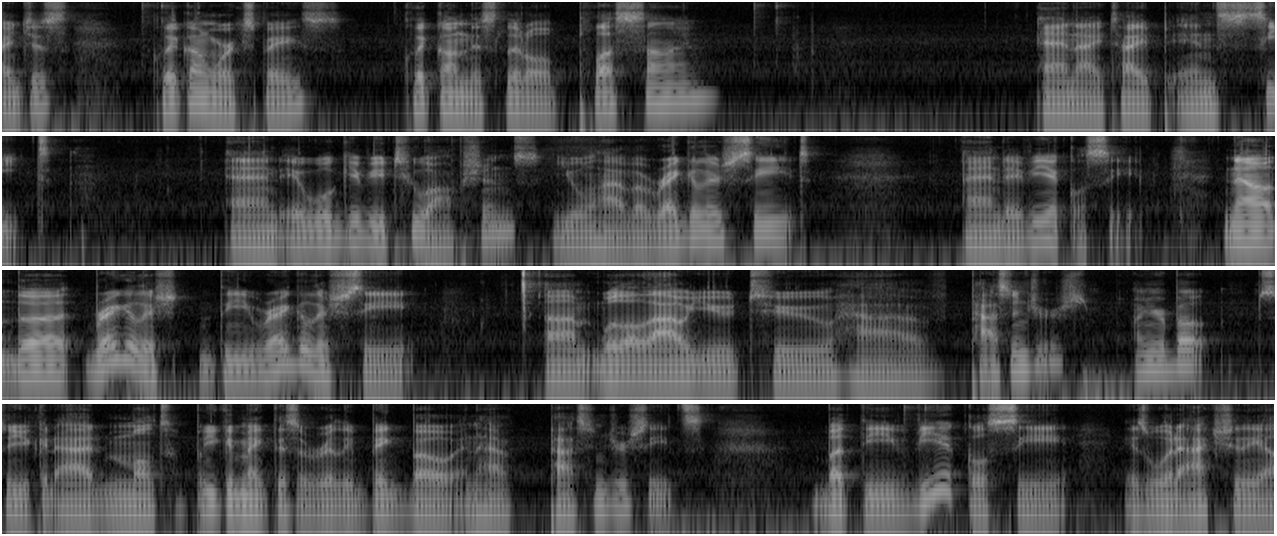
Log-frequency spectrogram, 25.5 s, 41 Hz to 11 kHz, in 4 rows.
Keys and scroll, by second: 8.3-9.3 typing.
